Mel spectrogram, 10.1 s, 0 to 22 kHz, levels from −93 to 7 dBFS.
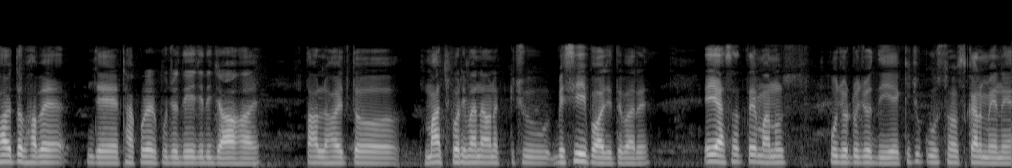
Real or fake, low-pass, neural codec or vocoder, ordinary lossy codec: real; 7.2 kHz; none; AAC, 48 kbps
